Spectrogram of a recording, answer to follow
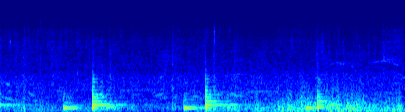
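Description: Dragon boat crew shouting a rhythmic two-part stroke call in time with the paddling, about once a second: a short lower shout followed by a louder, sharper one, over the wash of water.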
